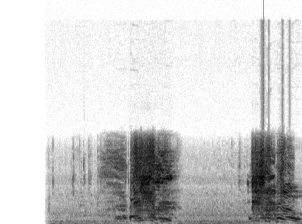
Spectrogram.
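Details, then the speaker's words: Adult with pet allergy sneezing after a visit to a dog-filled house, deliberately without antihistamines, while driving on the motorway: two explosive sneezes over car road noise; allergic sneezes. "just coming back from a dog filled [Music] house trying to drive while sneezing or nearly sneezing not the easiest thing to do"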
